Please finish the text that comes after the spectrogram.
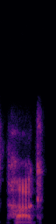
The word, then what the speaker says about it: Puk: Puck I believe that I don't think it's puke I think it's Puck um I'm sure to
